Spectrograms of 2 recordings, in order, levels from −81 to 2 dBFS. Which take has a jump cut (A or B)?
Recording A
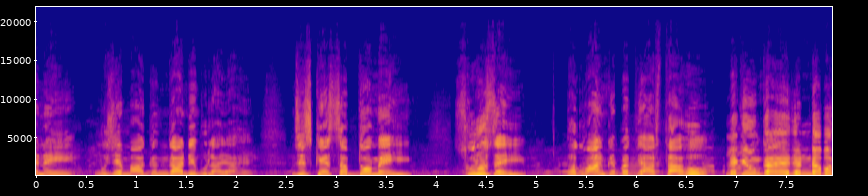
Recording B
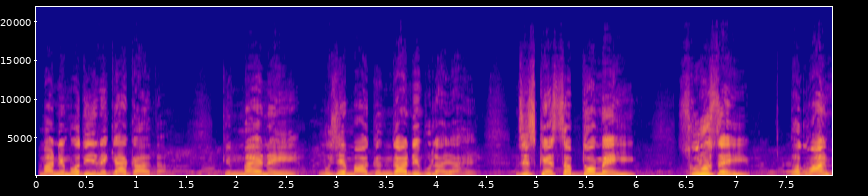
A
